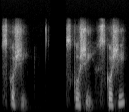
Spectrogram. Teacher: सुकोशी लिखा जाता है सुकोशी, लेकिन उच्चारण है स्कोशी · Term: डिवॉइसिंग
